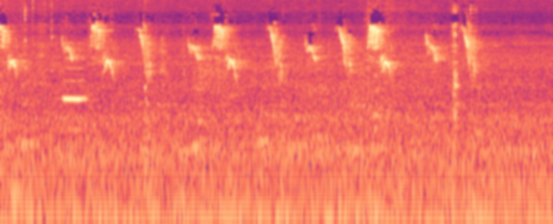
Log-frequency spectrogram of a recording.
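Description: A small songbird singing faintly: a quick run of short, high notes, each sliding down in pitch, about three a second.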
